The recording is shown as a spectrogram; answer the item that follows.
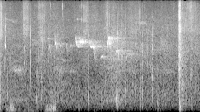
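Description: A few soft footsteps on sandstone rock. A faint, thin, high call wavers in the middle, and a single sharp click comes near the end.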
